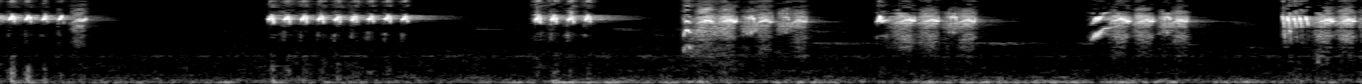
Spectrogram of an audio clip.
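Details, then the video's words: Cililin song used as masteran training audio for competition birds: repeated short, very high, rattling ticked phrases, some with upward-sweeping notes, every second or so over low steady hum. "CILILIN VS SERINDIT - Masteran Tembakan Tajam Panjang Mematikan"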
